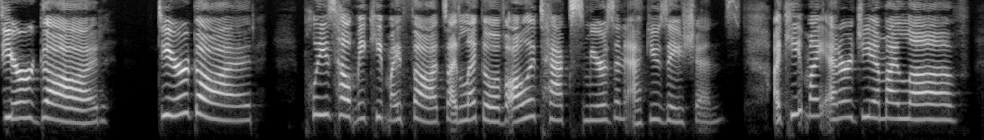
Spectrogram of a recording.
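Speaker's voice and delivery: put-on high, sweet, sing-song kids' host voice.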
